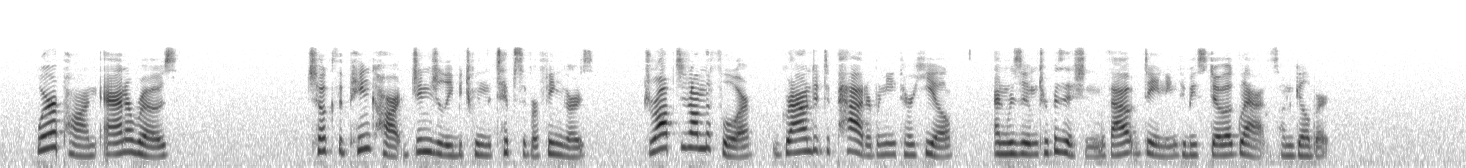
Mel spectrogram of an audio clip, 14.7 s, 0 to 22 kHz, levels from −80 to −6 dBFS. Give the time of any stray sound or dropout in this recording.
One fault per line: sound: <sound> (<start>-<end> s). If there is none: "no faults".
no faults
